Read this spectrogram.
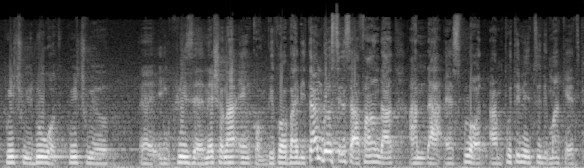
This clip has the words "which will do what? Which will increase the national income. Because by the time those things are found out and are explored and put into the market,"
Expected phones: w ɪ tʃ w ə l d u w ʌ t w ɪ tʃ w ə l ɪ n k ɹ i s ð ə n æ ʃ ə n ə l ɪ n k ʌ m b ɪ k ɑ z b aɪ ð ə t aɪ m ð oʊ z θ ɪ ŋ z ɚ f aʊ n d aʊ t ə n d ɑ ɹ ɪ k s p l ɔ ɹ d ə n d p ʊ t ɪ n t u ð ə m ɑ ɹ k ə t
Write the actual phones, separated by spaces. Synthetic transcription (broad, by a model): w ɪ tʃ w ə l d u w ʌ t w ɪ tʃ w ə l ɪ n k ɹ i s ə n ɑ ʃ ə n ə l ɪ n k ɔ m b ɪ k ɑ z b aɪ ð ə t aɪ m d oʊ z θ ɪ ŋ s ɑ f aʊ n d aʊ t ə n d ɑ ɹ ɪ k s p l ɔ d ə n p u t ɪ n t u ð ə m ɑ k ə t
